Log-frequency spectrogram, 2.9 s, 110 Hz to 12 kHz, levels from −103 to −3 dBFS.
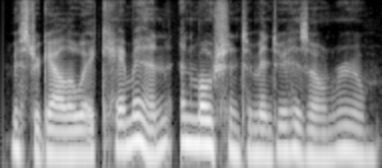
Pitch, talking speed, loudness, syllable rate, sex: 175 Hz, 230 wpm, -17 LUFS, 6.0 syllables/s, female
